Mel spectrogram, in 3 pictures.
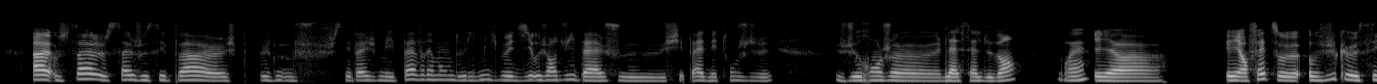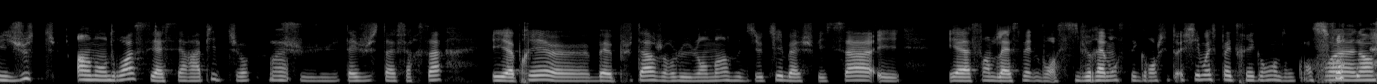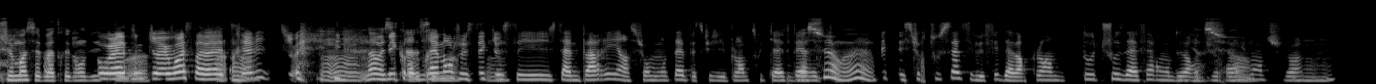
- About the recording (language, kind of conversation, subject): French, unstructured, Quels petits gestes te rendent la vie plus facile ?
- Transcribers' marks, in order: blowing; laughing while speaking: "soi"; laughing while speaking: "tu vois ?"; laugh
